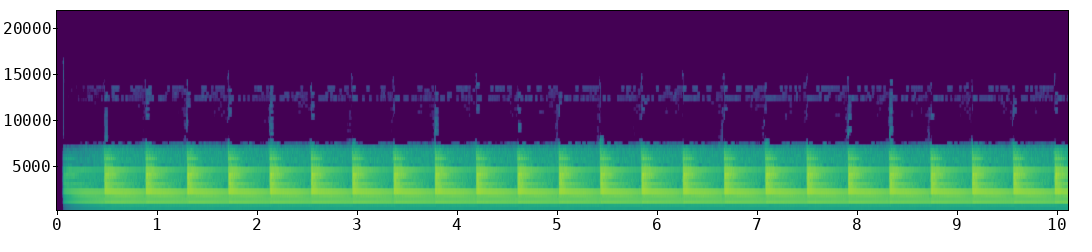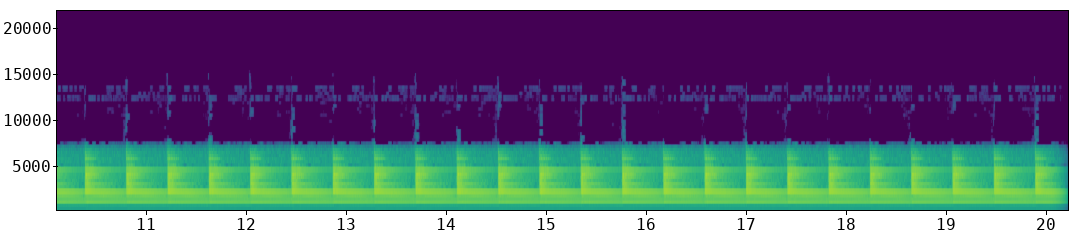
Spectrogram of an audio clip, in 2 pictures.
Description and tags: Railway/Level Crossing Sond Effect
The sound played to alert you of an incoming train at a railway crossing.
train, metro, chime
